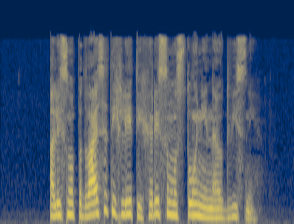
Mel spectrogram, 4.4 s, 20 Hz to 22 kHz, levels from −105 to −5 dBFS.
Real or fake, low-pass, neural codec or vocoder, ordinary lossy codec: real; 10.8 kHz; none; AAC, 32 kbps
